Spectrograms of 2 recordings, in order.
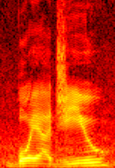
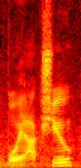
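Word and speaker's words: Bojaxhiu: And I just did some research, and I guess it's pronounced Boyagiu as their last name instead of Boyakshu.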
